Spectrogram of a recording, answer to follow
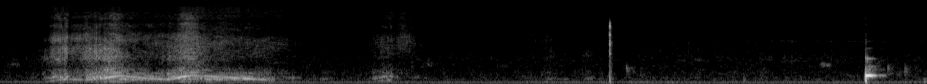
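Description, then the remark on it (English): A racing tractor engine revs loudly for a few seconds, its pitch surging up and down, then fades to a low background hum broken by two sharp, isolated bangs. “Now, on the tractor side over here, Mike Masonbrink moved into the lead.”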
